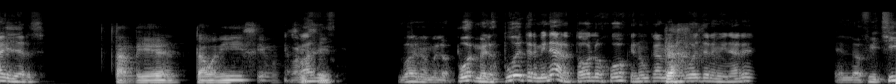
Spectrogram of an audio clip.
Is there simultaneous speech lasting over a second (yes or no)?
no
